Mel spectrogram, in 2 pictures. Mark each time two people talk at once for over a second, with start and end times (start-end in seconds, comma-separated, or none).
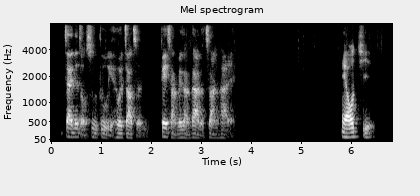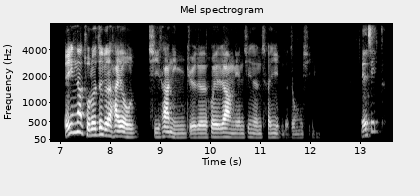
none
